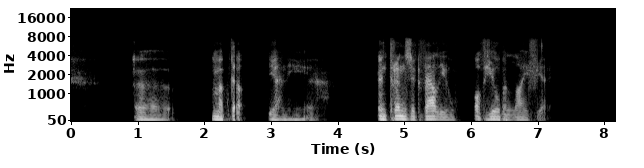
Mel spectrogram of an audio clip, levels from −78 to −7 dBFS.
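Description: Throughout, the AMR wideband (HD Voice) codec is plainly audible, with raspy, rough speech that fits its low 8.85 kbit/s mode; a spectrogram shows smeared harmonics and noise-like energy above 6.4 kHz. Lost AMR speech frames cause brief warbling dips at 2.45 to 2.51 s and 6.44 to 6.59 s, each pointing to a single lost frame concealed with fading gain; the waveform briefly shrinks there.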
